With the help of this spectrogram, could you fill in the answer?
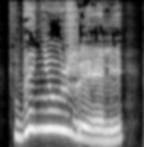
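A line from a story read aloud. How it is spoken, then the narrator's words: Laughing. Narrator (Russian): рассмеялась Саяна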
